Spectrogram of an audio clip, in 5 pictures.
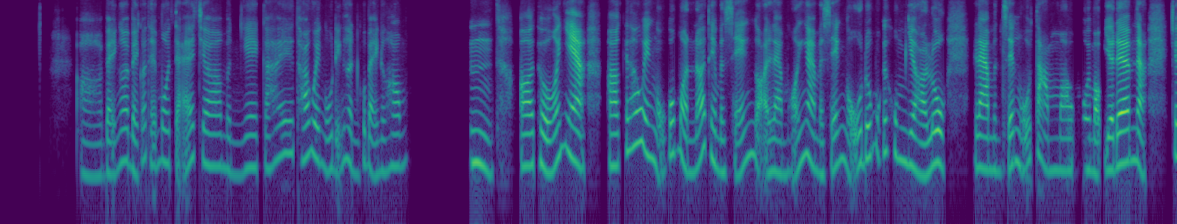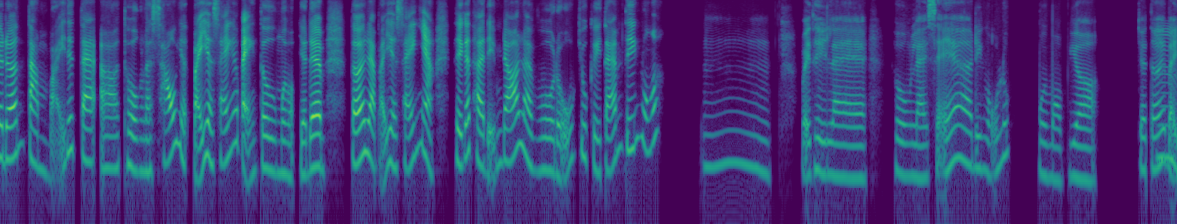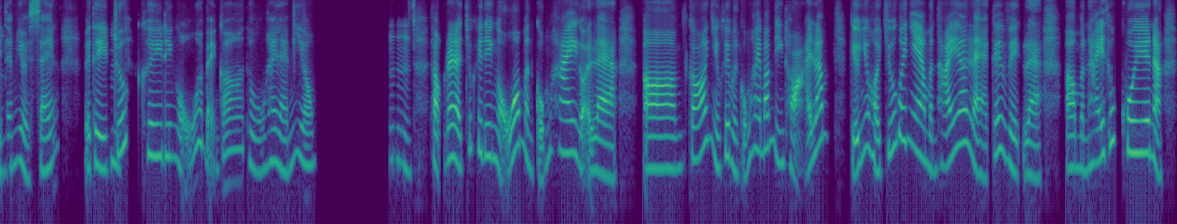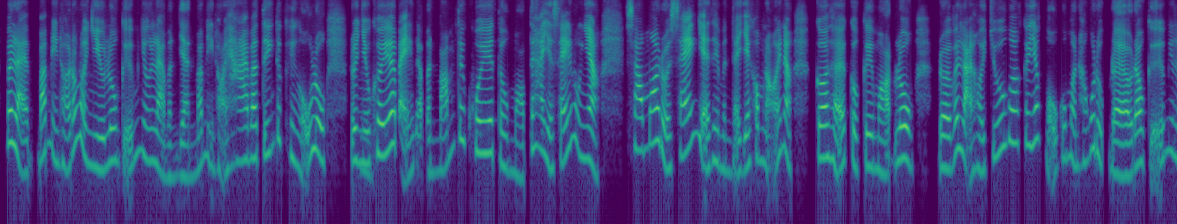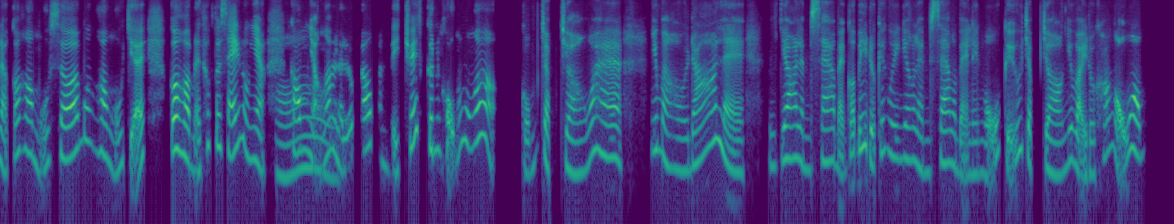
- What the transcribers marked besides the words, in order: tapping; other noise; "stress" said as "troét"
- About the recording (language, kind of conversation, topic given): Vietnamese, podcast, Thói quen ngủ ảnh hưởng thế nào đến mức stress của bạn?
